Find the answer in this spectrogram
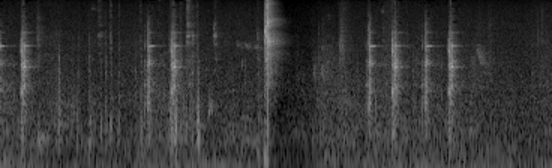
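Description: Light, sharp clinks, about a dozen at irregular intervals, each with a brief ring, like cutlery or glass being knocked. About three and a half seconds in comes a single louder, short rushing burst, the loudest thing here.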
